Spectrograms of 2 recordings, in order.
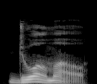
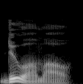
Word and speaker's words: Duomo: It's Duomo, not Duomo.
